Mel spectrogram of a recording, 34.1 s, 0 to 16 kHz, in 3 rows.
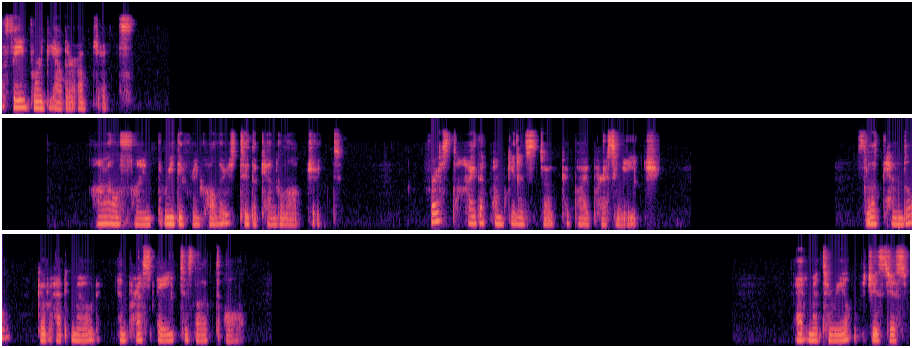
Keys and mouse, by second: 4.6 click, 5.6 click, 6.6 click, 7.2 drag, 13.6 click, 14.9 g, 16.4 click, 17.2 click, 18.6 shift+click, 19.2 h, 20.9 click, 26.7 a, 27.9 click, 29.3-29.8 drag, 32.0 click.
